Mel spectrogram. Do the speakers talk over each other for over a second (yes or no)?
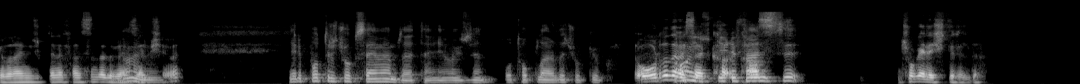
yes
